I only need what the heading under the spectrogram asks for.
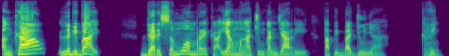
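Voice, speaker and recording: A man's voice: a little high, a little slow, sharp tone, dry recording, studio quality. A male pastor preaching a sermon emphatically and repeatedly calling out to the congregation.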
